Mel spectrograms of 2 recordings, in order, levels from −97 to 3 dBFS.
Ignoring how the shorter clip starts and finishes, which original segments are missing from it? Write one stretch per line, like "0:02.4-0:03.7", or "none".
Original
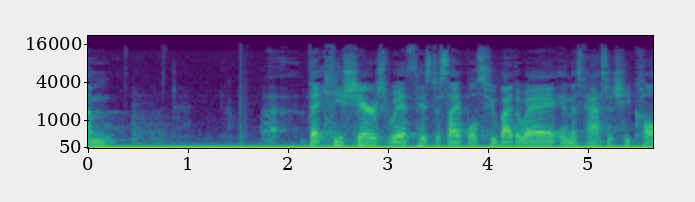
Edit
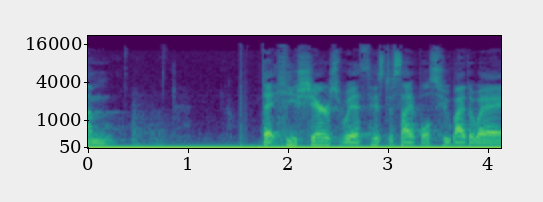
0:01.7-0:02.2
